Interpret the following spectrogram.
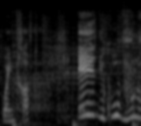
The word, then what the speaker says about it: Wynncraft: à la province de Wine, le cerveau se prononce Winecraft, et du coup vous le voyez pas, mais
